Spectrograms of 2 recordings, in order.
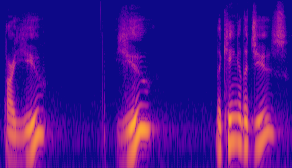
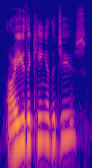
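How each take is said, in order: First: It is asked in disbelief, stressing you. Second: It is asked as a plain, neutral question.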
